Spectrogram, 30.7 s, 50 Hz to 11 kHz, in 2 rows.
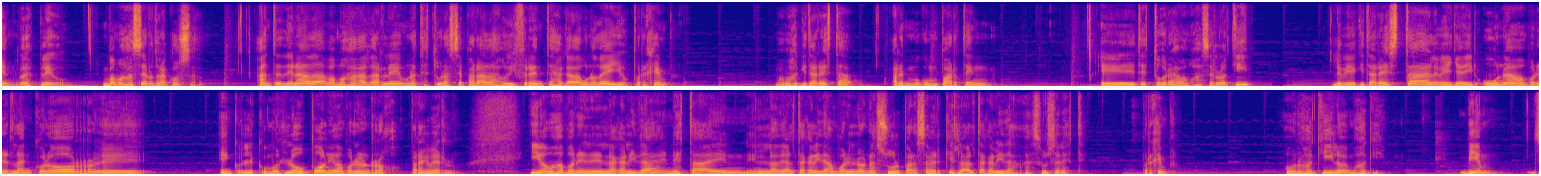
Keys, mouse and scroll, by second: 2.3-3.0 scroll down 1, 11.3 Tab, 12.0 right click, 13.7-18.5 drag, 21.0 click, 23.6 click, 24.0 click, 28.9 click.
